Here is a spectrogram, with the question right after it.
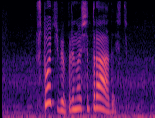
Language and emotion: Russian, positive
